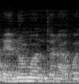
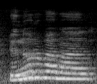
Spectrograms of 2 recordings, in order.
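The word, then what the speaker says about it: Lenormand: 제가 이야기하면서 르노르망이라고 했다가 레노먼드라고 했다가 이렇게 발음을 바꿔서 얘기하는데요. 르노르망은 프랑스 사람들이 르노르망 카드라고 얘기를 하고요.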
